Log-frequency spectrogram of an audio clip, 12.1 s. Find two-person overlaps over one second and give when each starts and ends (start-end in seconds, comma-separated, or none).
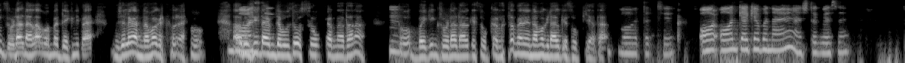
none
